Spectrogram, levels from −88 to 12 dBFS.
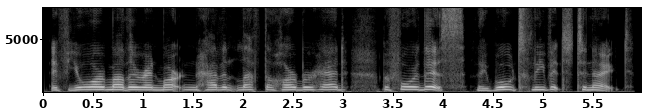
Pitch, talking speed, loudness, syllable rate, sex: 225 Hz, 170 wpm, -17 LUFS, 4.7 syllables/s, female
